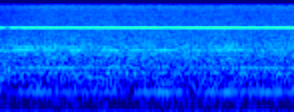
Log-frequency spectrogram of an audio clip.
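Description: Near silence: room tone with a faint steady hiss and a thin, faint high tone.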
